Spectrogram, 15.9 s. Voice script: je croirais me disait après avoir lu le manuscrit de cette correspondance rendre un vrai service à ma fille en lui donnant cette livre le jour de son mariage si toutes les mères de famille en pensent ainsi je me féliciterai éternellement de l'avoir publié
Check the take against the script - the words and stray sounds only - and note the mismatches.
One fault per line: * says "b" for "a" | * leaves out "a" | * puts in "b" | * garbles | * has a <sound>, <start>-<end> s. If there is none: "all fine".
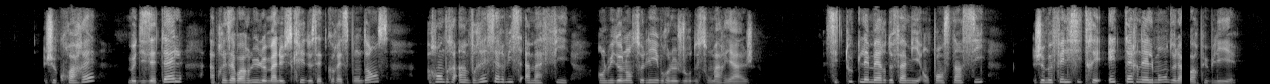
* puts in "elle"
* says "ce" for "cette"
* has a dropout, 14.8-14.9 s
